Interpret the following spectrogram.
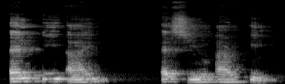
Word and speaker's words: leisure: Number eight, L E I S U R E. Brits pronounce it as leisure.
